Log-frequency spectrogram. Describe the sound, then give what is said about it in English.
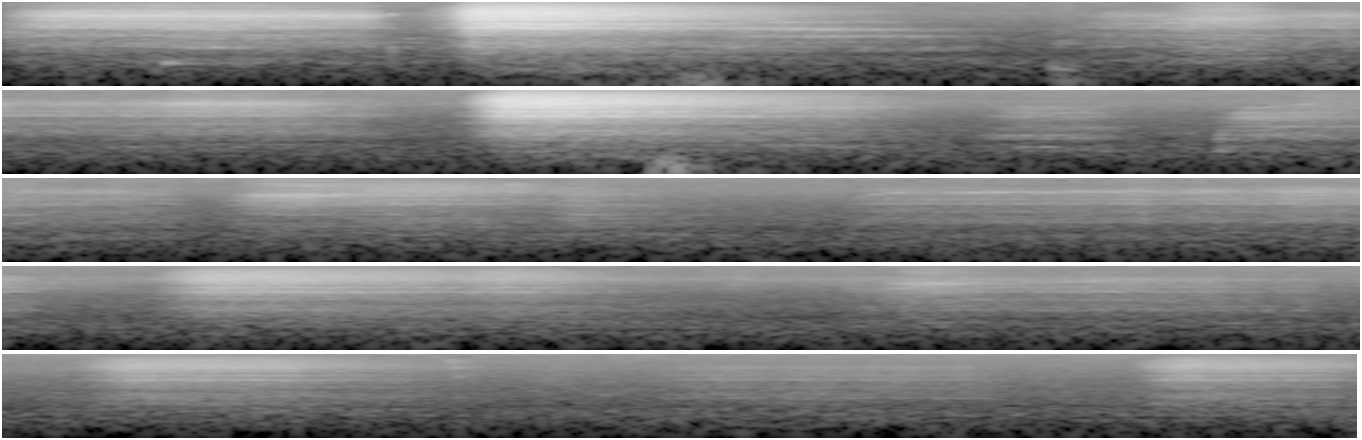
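Slow, deep breathing during a yoga backbend session: many long, soft, hissing inhales and exhales at an even pace, with a few sharper, louder breaths standing out. “Return to your breath. Slow it down. Each inhale draws more air into your lungs. Each exhale brings a more depth of emptiness.”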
